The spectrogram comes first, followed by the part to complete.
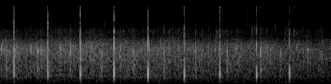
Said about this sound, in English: So if you're a regular here at The Bridge, would you join me? Let's just put our hands together and welcome all of our guests.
